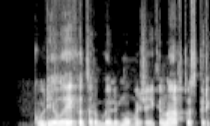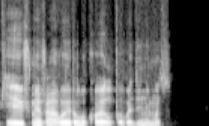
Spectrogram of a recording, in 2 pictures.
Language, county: Lithuanian, Vilnius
